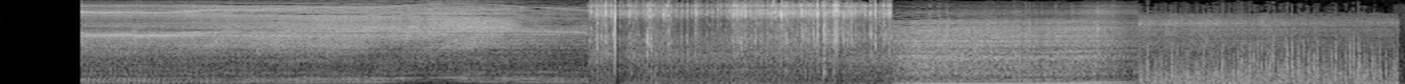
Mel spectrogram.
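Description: Vehicle engines and wind in a snowstorm, cut together: an engine running with a steady hum, then a couple of seconds of wind blowing, then a louder, deep engine rumble for about two seconds near the end.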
